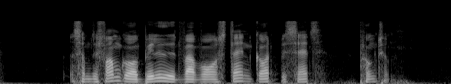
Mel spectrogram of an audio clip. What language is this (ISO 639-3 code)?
dan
